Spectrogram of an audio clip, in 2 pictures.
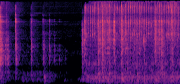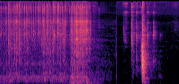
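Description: A sewing machine back tacks a quilted bag seam in a steady mechanical run of about three and a half seconds, stopping briefly for a few soft clicks and a short sharp knock near the end.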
